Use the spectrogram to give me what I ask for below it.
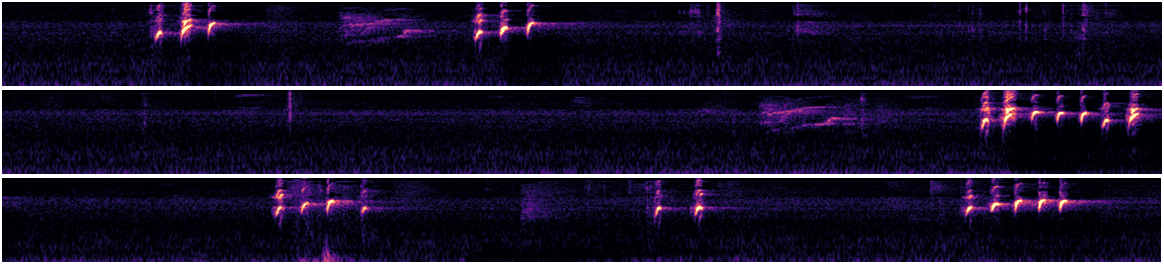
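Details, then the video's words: European goldfinch singing: short bursts of bright, tinkling chirps and twitters, high-pitched and clustered in quick runs, separated by pauses of a few seconds, over a faint low background hum. "European goldfinch singing - Carduelis chardonneret song - طائر الحسون"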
